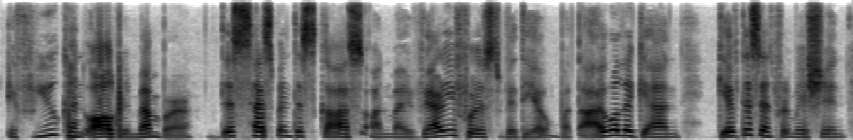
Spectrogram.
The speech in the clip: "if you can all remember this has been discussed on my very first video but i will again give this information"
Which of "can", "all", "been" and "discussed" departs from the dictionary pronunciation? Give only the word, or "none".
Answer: none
